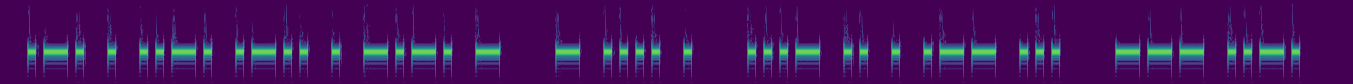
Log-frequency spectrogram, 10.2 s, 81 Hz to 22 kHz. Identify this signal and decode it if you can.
Morse code, heard as a keyed tone, about 20 wpm, 700 Hz. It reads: REFLECT THE VIEWS OF
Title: Sentences with 8-Word Phrases - 20wpm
